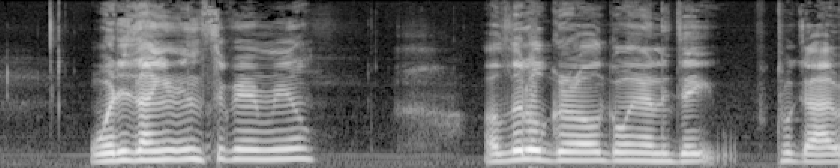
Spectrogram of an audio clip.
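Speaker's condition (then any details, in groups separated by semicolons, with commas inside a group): Cerebral palsy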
